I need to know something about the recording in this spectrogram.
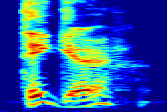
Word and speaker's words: Tiger: fan of that bridge tiger or tiger if you want to call it with the German pronunciation uh benefits of course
